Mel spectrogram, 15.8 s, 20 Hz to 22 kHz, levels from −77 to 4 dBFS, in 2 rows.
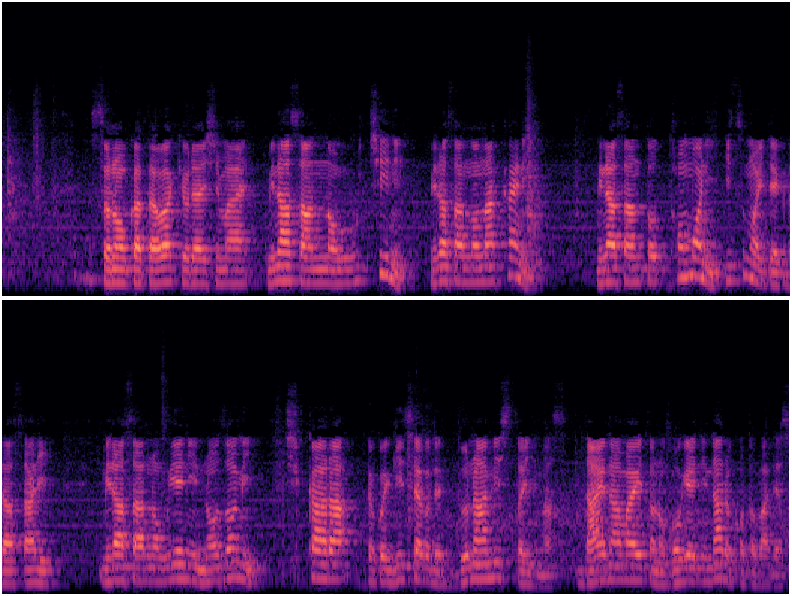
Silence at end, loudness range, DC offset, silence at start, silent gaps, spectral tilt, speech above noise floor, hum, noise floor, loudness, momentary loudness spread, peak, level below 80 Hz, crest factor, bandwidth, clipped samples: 0 s; 4 LU; under 0.1%; 0 s; none; -5.5 dB/octave; 21 dB; none; -45 dBFS; -24 LUFS; 14 LU; -4 dBFS; -76 dBFS; 20 dB; 12 kHz; under 0.1%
